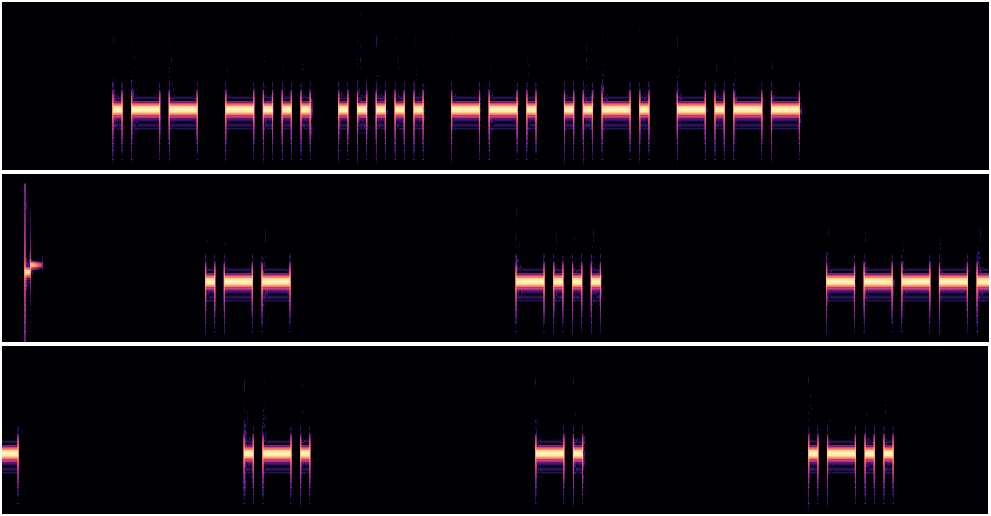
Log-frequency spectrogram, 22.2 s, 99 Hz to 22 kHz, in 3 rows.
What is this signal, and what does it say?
Morse code, heard as a keyed tone, about 17 wpm, spaced as for 7 wpm, 700 Hz. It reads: WB5GFY WB0RNL
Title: USA Call Signs - 6 Characters - 8x Character Spacing - 17wpm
